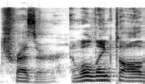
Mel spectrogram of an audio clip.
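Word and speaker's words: Trezor: I want to recommend is a wallet called treaser and we'll link to all these in the podcast description but I'm going to spell it out anyway so t r e z o r Tresor Tresor is really cool because you know Ledger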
